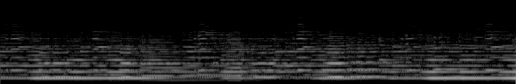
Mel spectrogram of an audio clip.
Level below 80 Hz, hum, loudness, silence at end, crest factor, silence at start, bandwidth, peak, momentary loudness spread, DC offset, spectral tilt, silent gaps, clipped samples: under -90 dBFS; none; -35 LUFS; 0 s; 14 dB; 0 s; 8.8 kHz; -20 dBFS; 8 LU; under 0.1%; -4 dB/octave; none; under 0.1%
